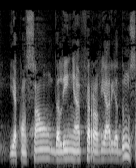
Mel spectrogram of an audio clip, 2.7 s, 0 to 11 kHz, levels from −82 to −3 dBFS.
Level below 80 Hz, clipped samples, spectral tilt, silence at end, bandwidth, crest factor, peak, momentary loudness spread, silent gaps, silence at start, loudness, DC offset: -66 dBFS; under 0.1%; -5.5 dB/octave; 0 s; 9.6 kHz; 16 dB; -2 dBFS; 4 LU; none; 0.2 s; -19 LUFS; under 0.1%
